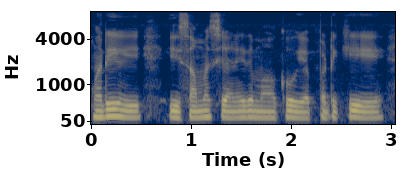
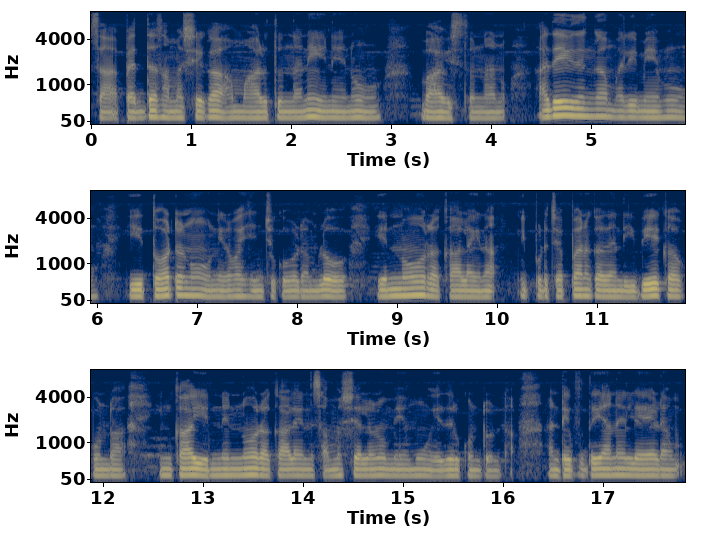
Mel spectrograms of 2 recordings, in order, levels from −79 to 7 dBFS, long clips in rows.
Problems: constant background noise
